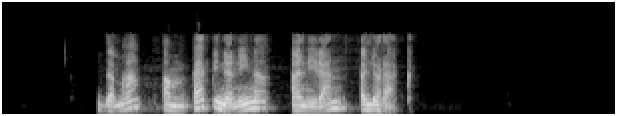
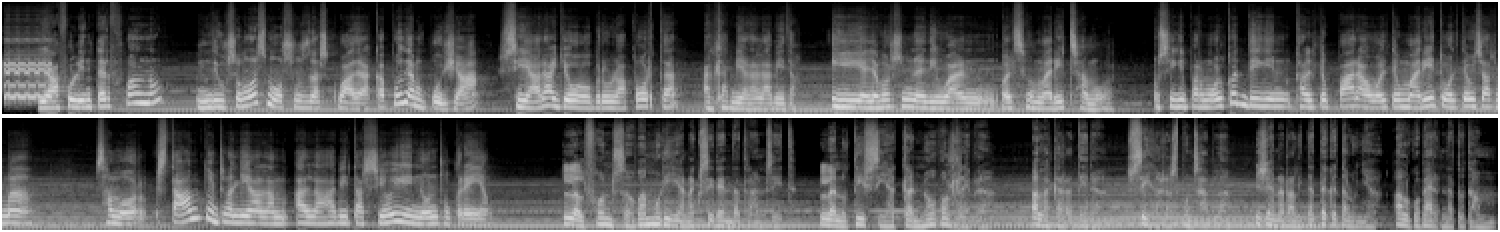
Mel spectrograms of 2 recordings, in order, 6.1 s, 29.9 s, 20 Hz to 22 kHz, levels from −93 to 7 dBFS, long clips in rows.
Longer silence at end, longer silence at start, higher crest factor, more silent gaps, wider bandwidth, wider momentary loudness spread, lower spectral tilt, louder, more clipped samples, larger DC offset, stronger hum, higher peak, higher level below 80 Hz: first, 2.05 s vs 0.05 s; first, 0.95 s vs 0 s; about the same, 18 dB vs 16 dB; neither; second, 7.8 kHz vs 20 kHz; about the same, 10 LU vs 12 LU; about the same, -6 dB/octave vs -5.5 dB/octave; first, -16 LUFS vs -19 LUFS; neither; neither; neither; about the same, 0 dBFS vs -2 dBFS; about the same, -56 dBFS vs -58 dBFS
